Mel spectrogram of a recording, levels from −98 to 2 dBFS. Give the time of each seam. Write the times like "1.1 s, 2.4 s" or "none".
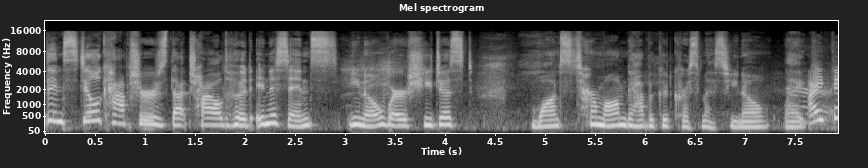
none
